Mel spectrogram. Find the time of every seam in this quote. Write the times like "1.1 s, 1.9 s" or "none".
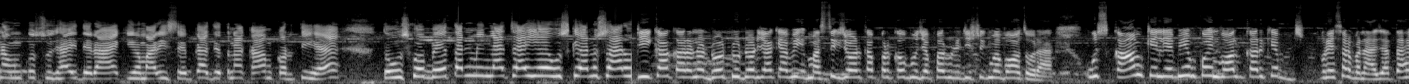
6.3 s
